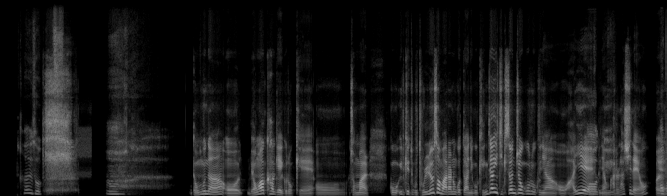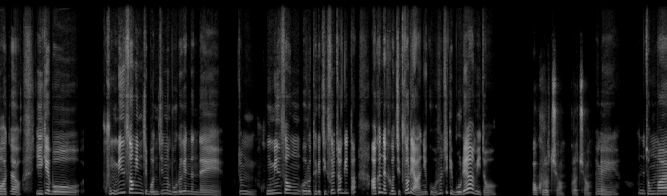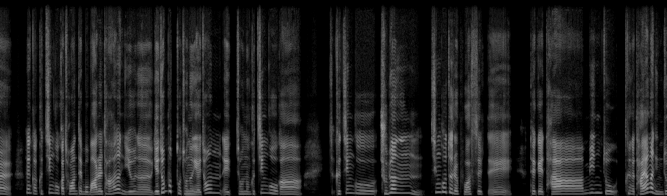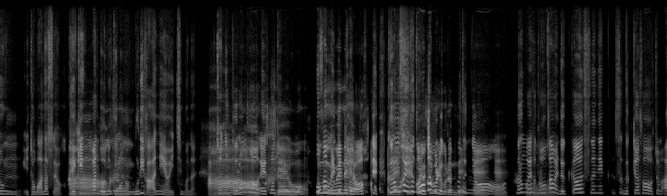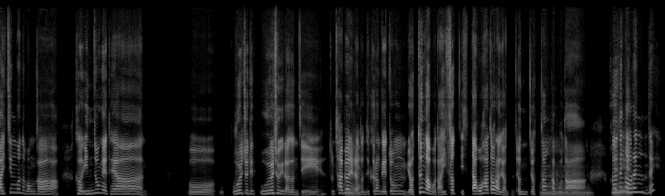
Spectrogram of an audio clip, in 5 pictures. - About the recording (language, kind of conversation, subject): Korean, advice, 과거 일에 집착해 현재를 즐기지 못하는 상태
- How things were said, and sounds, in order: teeth sucking; other background noise; sigh; tapping; laughing while speaking: "의외네요"; laugh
